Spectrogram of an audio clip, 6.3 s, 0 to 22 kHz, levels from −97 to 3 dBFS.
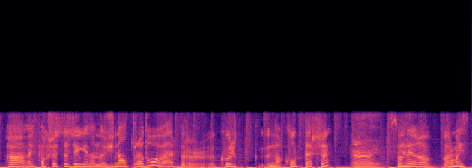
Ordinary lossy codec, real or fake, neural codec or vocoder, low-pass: none; real; none; 7.2 kHz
